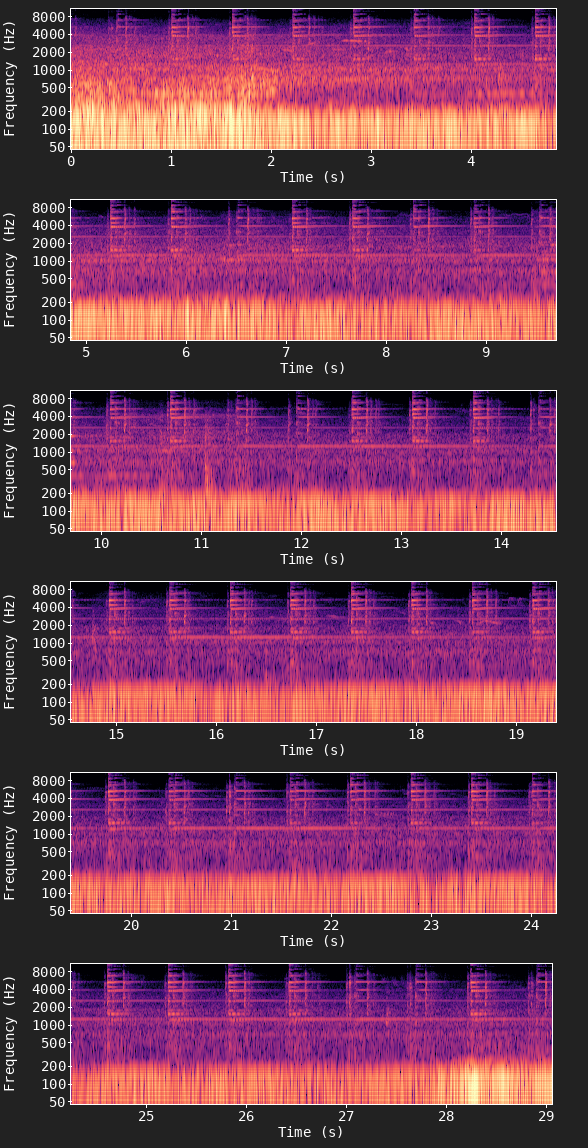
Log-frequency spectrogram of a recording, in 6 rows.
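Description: ATR 220 diesel multiple unit rumbling in close by and slowing in the first two seconds, then the standing trains' diesel engines idling with a low steady hum. A level-crossing bell rings with rapid regular strikes throughout, and the engine note rises again near the end.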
